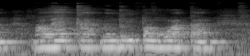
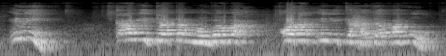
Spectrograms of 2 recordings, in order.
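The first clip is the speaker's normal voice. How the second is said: much higher, loud presenting; high, raised crowd voice presenting the prisoner; crowd speaking up; 8 semitones higher, 5 dB louder than usual. Acted. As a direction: push the prisoner forward with your voice.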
